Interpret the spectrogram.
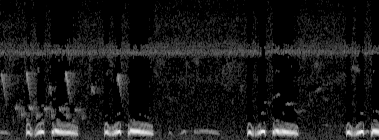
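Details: Spotted dove lure calling, with three double-note-then-long-coo phrases roughly every two to three seconds, a faint soft coo between them, and a few high chirps early on.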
